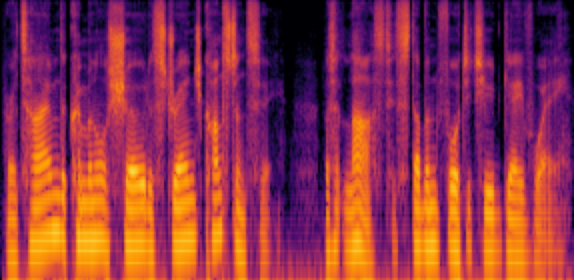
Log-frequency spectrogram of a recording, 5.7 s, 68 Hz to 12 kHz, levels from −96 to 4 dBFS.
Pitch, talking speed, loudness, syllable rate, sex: 120 Hz, 180 wpm, -17 LUFS, 5.1 syllables/s, male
